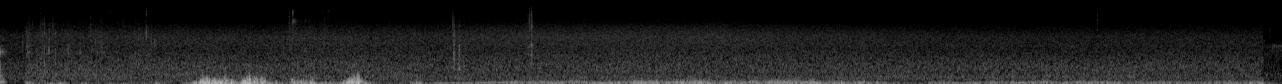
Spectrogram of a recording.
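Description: Wind rumbling on the microphone outdoors, with a few louder low gusts or bumps between about two and three and a half seconds in, then a steady low rumble with a few faint ticks.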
